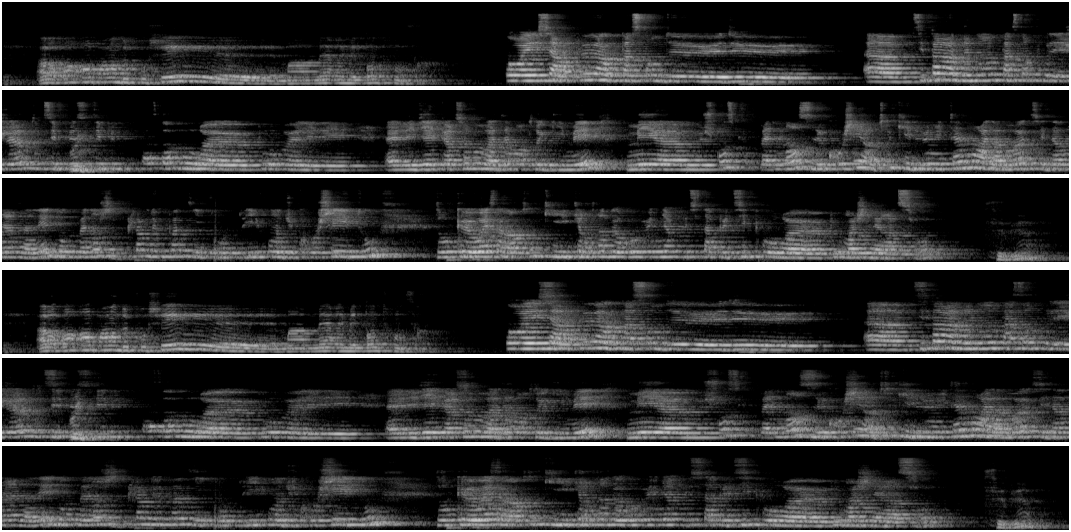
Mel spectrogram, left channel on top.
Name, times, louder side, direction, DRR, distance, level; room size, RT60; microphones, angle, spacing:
voice 1, 0.3-4.1 7.4-7.5 11.3-11.5 31.2-31.6, right 1 dB, 40° right, 2 dB, 2.3 m, -27 dB
voice 2, 5.0-8.1 8.6-11.7 12.1-30.6, left 1 dB, 50° left, 1 dB, 4.7 m, -25 dB
20.5 x 20.0 x 2.3 m, 0.99 s
head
